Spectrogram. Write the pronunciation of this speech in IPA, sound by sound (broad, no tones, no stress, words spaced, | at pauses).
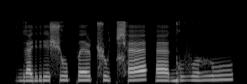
ɡærʲɛʃʊ pɛʈ͡ʂut͡ɕʰæ | æɡuvʊɦu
